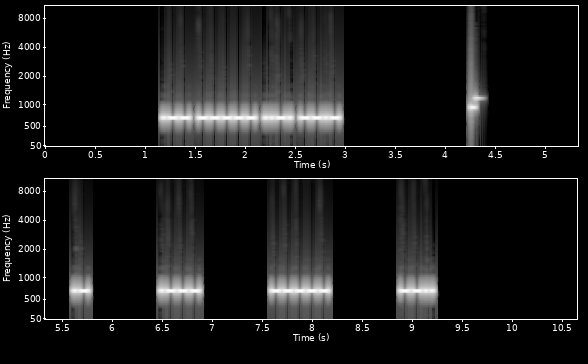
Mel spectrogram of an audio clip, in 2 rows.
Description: Morse code, heard as a keyed tone, about 40 wpm, spaced as for 17 wpm, 700 Hz. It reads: W0FQ AJ0Z
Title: USA Call Signs - 4 Characters - 8x Character Spacing - 40wpm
